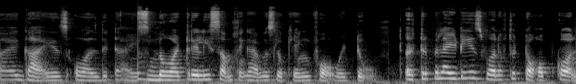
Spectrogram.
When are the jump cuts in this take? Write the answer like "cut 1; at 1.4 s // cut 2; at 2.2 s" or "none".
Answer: cut 1; at 1.4 s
